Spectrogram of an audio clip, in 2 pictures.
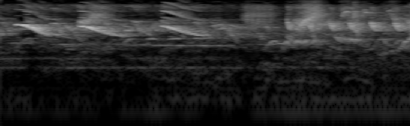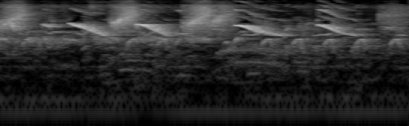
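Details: Grey-cheeked bulbul in competition at Malinau, North Kalimantan, singing rapid 'rapet' song used to coax silent birds to sing. Strings of clear, down-slurred whistles alternate with harsher chattering bursts, over a low background hum.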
